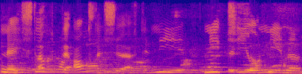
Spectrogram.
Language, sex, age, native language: Icelandic, male, 11, Icelandic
